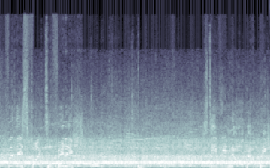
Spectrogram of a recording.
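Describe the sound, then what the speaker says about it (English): A crowd at a kickboxing event roars and yells throughout as a fighter's heavy punches land, with scattered shouts and whoops over a steady din, joined by a voice speaking. "The crowd absolutely baying for this fight to finish."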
